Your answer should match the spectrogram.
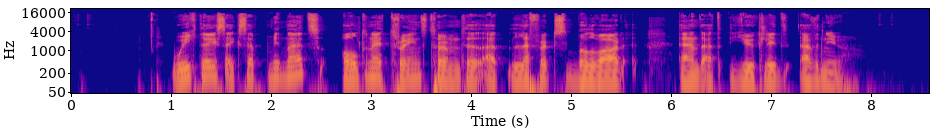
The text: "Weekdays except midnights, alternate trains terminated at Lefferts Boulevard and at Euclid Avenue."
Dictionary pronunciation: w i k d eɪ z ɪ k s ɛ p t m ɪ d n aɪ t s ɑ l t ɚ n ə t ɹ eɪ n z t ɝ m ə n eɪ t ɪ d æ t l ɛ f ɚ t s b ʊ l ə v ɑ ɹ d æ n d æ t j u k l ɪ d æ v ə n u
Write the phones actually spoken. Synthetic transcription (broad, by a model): w i k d eɪ s ɪ k s ɛ p t m ɪ d n aɪ t s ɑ l t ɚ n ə t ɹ eɪ n s t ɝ m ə n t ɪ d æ t l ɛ f ɚ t s b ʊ l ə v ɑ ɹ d æ n d æ t j u k l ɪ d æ v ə n u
